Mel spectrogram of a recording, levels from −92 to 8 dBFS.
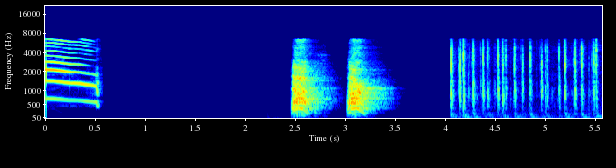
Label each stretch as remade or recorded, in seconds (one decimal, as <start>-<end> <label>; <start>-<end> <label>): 0.0-5.6 recorded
